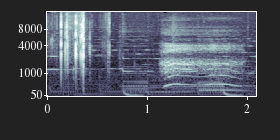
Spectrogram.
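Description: Crisp wafer shell of a Choco Monaka Jumbo ice-cream sandwich, with its chocolate coating, snapped in half by hand: a quick run of sharp cracks in the first second.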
